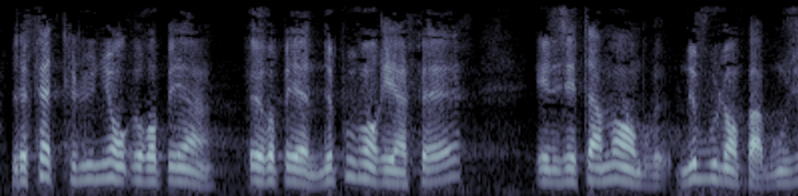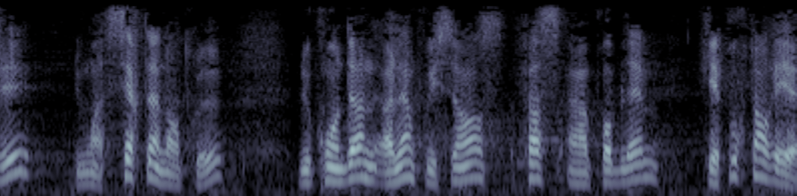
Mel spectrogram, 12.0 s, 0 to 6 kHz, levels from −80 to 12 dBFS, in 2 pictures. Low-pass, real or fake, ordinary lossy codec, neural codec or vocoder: 5.4 kHz; real; none; none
